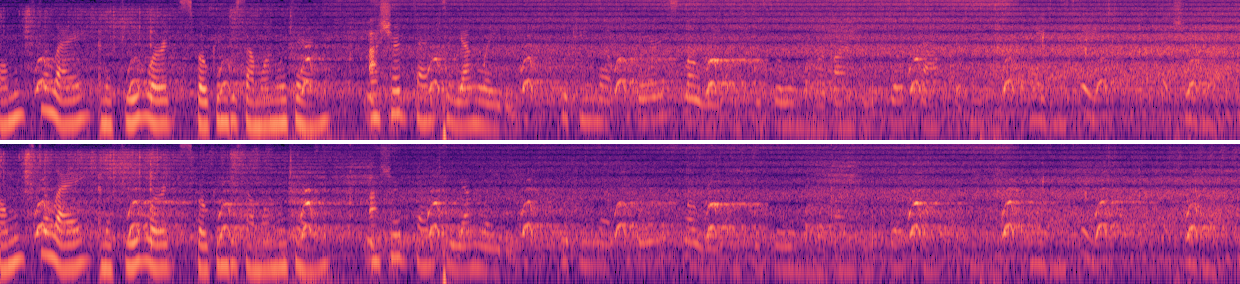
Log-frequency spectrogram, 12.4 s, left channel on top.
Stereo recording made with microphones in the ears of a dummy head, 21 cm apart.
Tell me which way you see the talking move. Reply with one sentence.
In this clip you hear the talking go from the right side to the left.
